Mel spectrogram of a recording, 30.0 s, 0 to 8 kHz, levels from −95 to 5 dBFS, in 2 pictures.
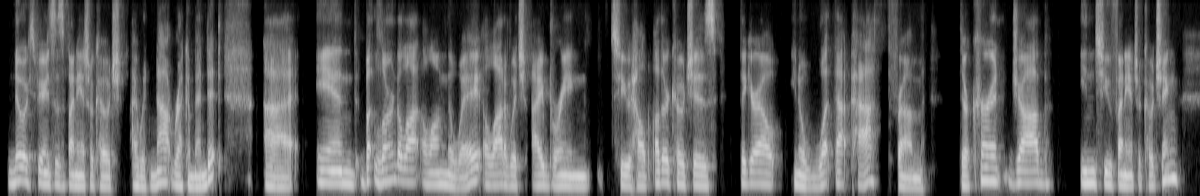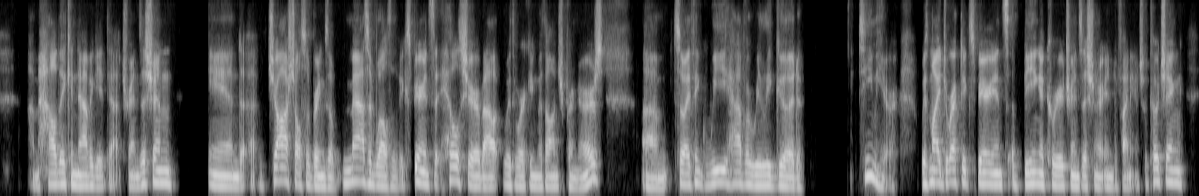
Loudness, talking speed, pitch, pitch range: -19 LUFS, 185 wpm, 125 Hz, 110-140 Hz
